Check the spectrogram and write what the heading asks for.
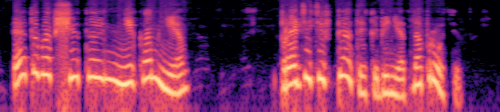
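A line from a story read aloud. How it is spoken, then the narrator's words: Calm statement. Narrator (Russian): спокойно заявила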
